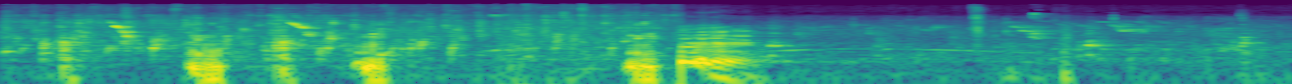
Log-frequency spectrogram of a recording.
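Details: Pig crying in its sty on a farm: several gruff grunts and snorts in the first half, then the noise drops away to quiet rustling with a faint higher call or two.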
